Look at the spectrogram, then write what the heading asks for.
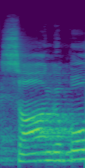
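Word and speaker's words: Tsangpo: तो इसका नाम क्या है, सांगपो नदी, है ना। इंग्लिश में टी इसमें साइलेंट रहता है।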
